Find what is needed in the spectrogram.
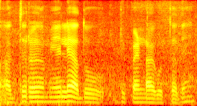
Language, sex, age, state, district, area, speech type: Kannada, male, 18-30, Karnataka, Yadgir, rural, spontaneous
